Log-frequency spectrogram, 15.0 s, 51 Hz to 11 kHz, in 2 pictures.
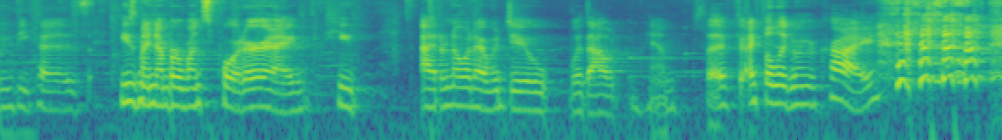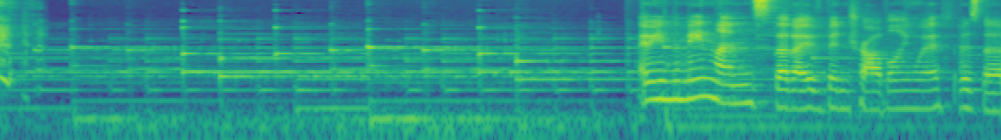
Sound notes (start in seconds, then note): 6.6 laughing; 8.0 upbeat music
